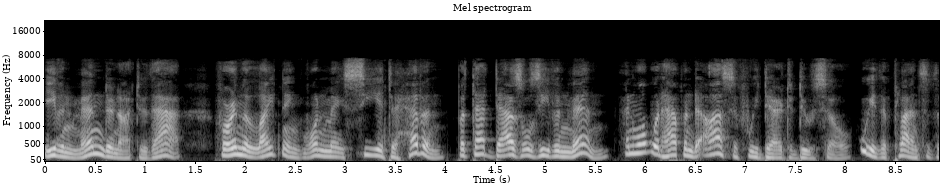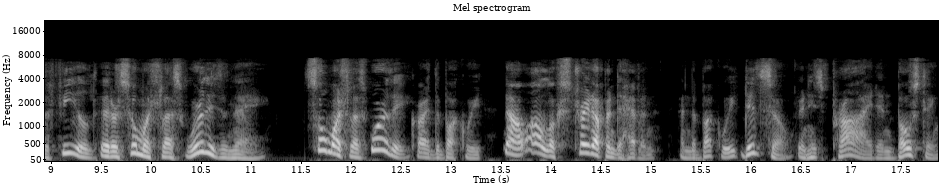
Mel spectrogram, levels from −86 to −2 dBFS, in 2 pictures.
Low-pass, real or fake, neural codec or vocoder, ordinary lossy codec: 7.2 kHz; real; none; AAC, 32 kbps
